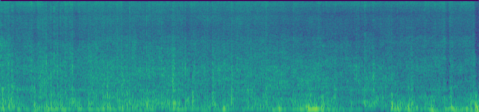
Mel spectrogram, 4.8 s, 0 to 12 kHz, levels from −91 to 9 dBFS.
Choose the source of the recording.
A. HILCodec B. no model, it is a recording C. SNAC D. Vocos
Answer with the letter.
C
